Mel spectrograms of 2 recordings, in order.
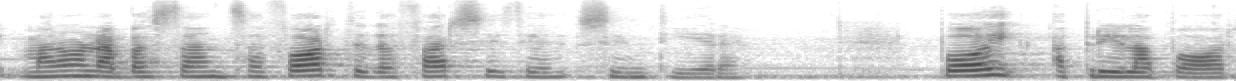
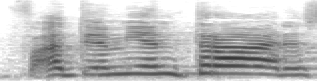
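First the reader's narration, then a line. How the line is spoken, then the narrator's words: Shrieked. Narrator (Italian): strillò Trudy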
